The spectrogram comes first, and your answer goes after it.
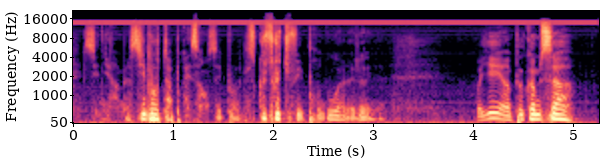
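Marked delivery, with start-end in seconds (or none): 0.1-2.6 breathy half whisper, between whisper and speech. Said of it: "entre le chuchotement et le".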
